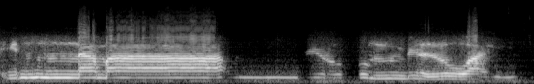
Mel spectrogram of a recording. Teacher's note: mim ketemu dengan ba ya ah ini namanya ikhfa syafawi ya jadi ditahan dua harakat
